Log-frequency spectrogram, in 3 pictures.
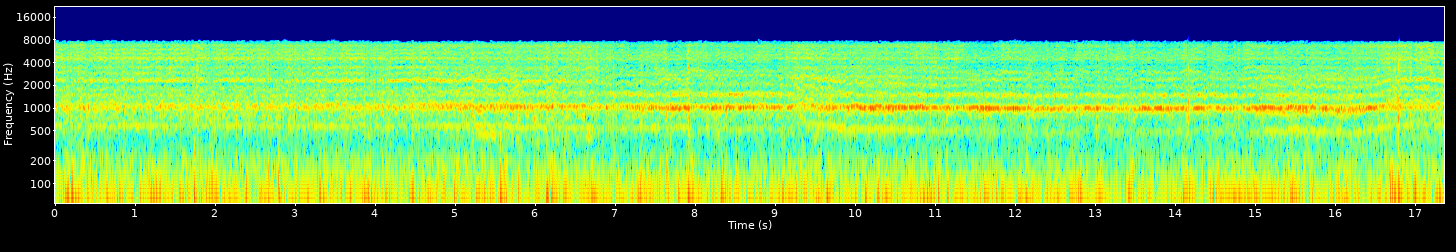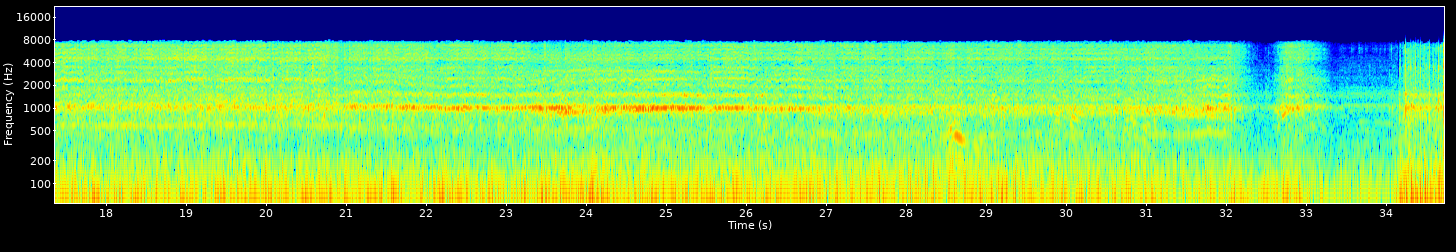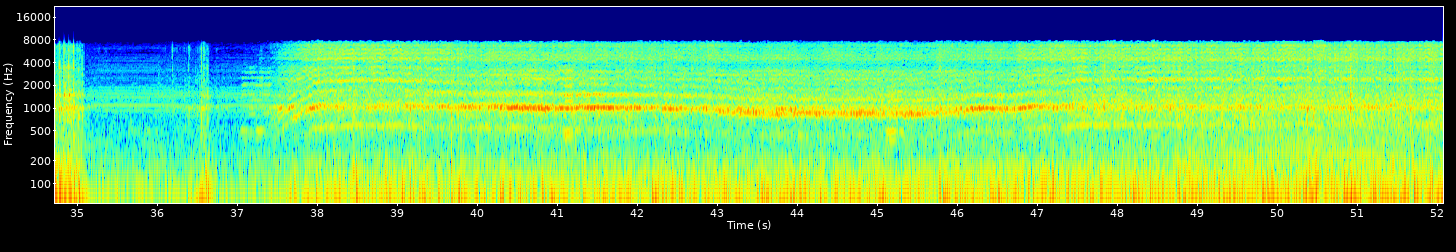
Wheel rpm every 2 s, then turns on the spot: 150, 150, 150, 140, 140, 140, 130, 120, 140, 160, 160, 130, 130, 120, 120, 110, 60, 10, 10, 120, 140, 130, 110, 130, 160, 160.
34-36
